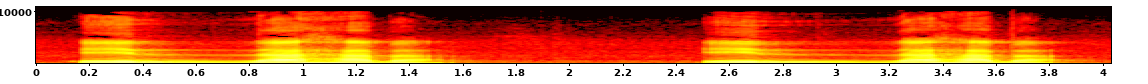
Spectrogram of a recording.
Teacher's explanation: Yang pertama sukun, yang kedua berharokat, sehingga diidghamkan secara sempurna pada yang kedua dengan satu kali pengangkatan, satu kali pengucapan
